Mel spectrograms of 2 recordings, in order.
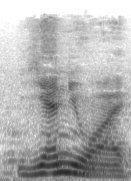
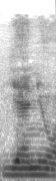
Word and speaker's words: ianuae: time with magic dot Yin UI which is how you say that word Yin Yue is kind of like January it's a it's a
